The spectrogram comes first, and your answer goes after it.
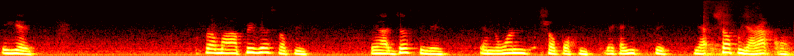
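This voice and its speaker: A Nigerian businesswoman talks through her story in an interview, easily slipping Yoruba phrases into her English. Her voice is husky and of middling pitch. The recording sounds thin and phone-like. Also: a little slow, pauses often. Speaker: entrepreneur, interviewee. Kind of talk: conversational interview answers. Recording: tinny narrow-band audio.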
